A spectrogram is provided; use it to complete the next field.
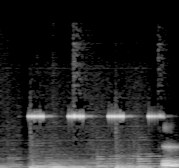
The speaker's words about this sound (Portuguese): Cara, bota o grilo agora. Bota o grilo. Bota aquele grilozinho. Cri, cri, cri, cri.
